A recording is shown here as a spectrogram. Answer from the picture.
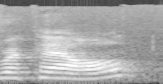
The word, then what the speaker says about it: Raquel: My name is Raquel.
